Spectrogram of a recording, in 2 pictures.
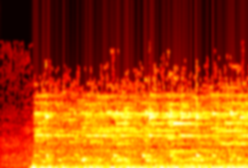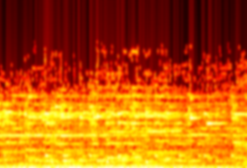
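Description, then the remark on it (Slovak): Many livestock bells clank and jingle continuously in the countryside of Liptovská Teplička, an irregular, overlapping jangle, a steady dense metallic chiming with a low rumble underneath, starting abruptly after a brief quiet moment. No one speaks. “Je tu jedna otázka, ktorá sa týka Liptovskej tepličky a ja preto poprosím zvukového majstra Ľuboša Veselého, aby nám aspoň tú prírodu a ten vidiek v Liptovskej tepličke priblížil napríklad tými zvončekami.”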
